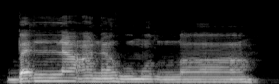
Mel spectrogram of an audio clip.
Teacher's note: Cara membacanya dari ba langsung masuk ke lam.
